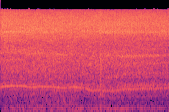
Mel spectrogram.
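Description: A steady, loud machine whine fills a car body shop in Niederwangen near Bern as an apprentice car body painter prepares a car for repainting, a continuous power-tool drone with a low hum beneath and no voices.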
